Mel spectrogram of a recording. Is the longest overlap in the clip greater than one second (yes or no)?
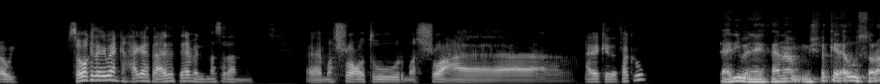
no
